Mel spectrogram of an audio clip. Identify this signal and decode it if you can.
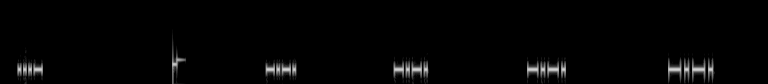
Morse code, heard as a keyed tone, about 38 wpm, spaced as for 8 wpm, 700 Hz. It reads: V CCCC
